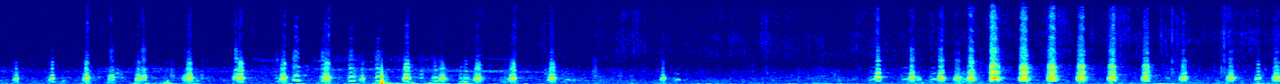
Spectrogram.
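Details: Hens cluck in quick pulsed series, a run of clucks, a pause, then a faster regular burst of about a dozen sharp notes.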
